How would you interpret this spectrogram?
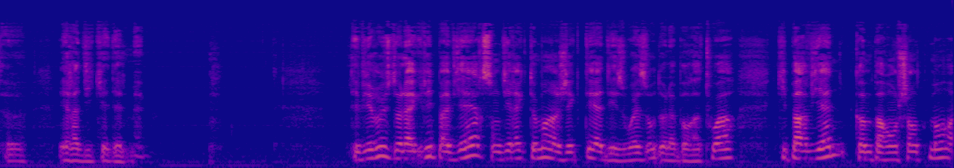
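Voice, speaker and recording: Hoarse male lecturer, husky throat, chatty delivery full of pauses and self-corrections, mid-range voice. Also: medium pitch. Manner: conversational, with frequent fillers and self-corrections. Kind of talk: health lecture with personal asides.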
